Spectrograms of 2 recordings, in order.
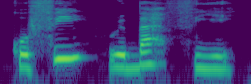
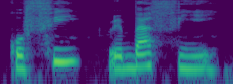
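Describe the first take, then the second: First: The re syllable is said before ba. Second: The same.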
